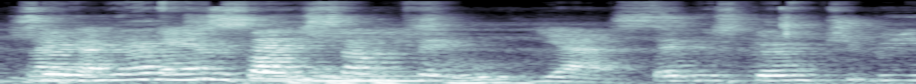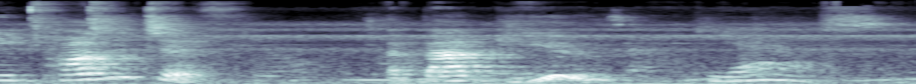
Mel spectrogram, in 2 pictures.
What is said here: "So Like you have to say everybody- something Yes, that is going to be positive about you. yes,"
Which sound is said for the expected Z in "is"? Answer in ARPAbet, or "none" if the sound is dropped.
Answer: Z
